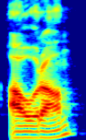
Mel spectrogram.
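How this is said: It is said in a Connacht Irish form. "in Connacht"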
